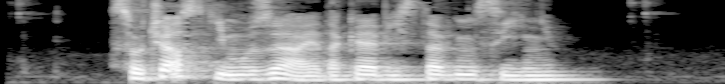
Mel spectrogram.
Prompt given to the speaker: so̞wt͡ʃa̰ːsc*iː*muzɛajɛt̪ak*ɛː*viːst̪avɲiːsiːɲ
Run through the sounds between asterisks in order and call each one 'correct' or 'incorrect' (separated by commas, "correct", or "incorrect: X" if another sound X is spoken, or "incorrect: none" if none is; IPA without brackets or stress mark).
correct, correct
